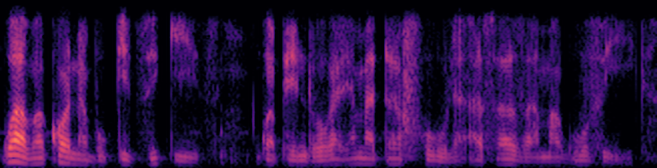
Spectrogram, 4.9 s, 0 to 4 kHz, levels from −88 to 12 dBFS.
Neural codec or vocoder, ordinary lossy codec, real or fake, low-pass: none; Opus, 32 kbps; real; 3.6 kHz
